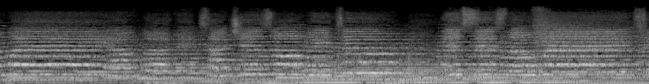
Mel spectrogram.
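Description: Song with a choir singing held notes over a bass accompaniment.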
